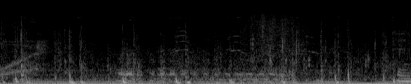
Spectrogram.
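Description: Horse hooves clip-clopping at a walk in a game with dinosaur-bone locations, a steady run of clacking steps with a low hum underneath and a brief whinny-like sound in between.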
